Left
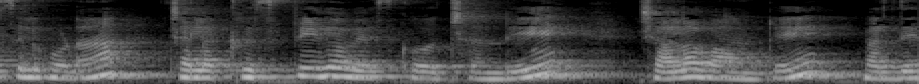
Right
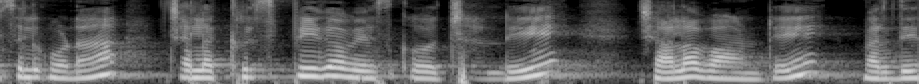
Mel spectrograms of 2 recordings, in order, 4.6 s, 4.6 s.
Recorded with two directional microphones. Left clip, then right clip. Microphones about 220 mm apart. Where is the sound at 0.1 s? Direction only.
45° right (ahead or behind).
